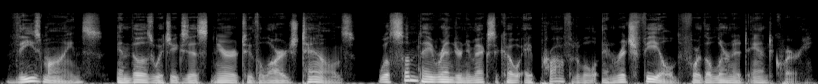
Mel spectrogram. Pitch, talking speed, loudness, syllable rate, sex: 95 Hz, 190 wpm, -17 LUFS, 5.4 syllables/s, male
